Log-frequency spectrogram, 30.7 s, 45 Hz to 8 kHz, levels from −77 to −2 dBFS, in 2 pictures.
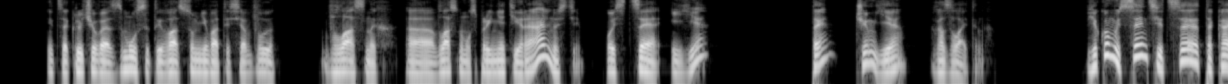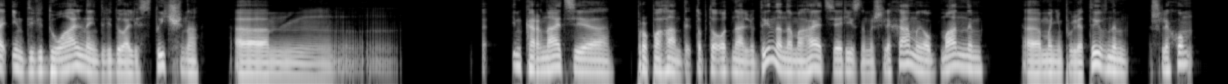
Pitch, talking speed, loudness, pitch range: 105 Hz, 80 wpm, -16 LUFS, 90-120 Hz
